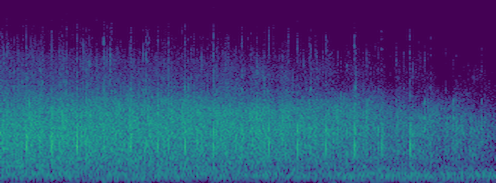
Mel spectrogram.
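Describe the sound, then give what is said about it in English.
An audience claps steadily for several seconds, a dense wash of many hands with sharp individual claps popping out, holding strong before easing off slightly toward the end. “And can we just give them a round of applause as well in terms of all that's been done.”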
